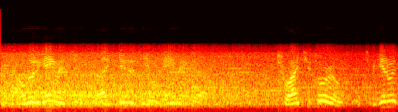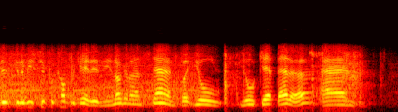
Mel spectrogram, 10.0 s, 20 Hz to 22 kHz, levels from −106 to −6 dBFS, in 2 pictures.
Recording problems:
phone-call audio
traffic noise; loud; throughout; 1 dB below the speech

